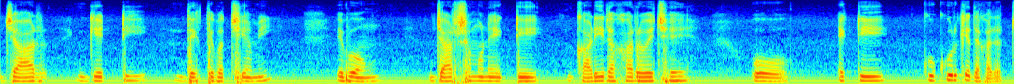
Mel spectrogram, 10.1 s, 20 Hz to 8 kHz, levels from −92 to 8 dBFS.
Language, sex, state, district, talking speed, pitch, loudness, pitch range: Bengali, male, West Bengal, Malda, 100 wpm, 145 Hz, -16 LUFS, 140-145 Hz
